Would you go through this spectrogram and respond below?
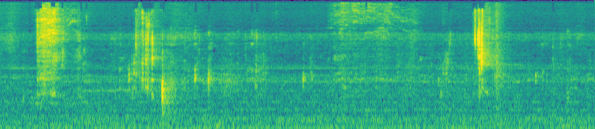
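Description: Someone chews a bite of raw fish ceviche close up, giving soft wet squishing and smacking sounds with a couple of faint clicks over a low background hum.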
